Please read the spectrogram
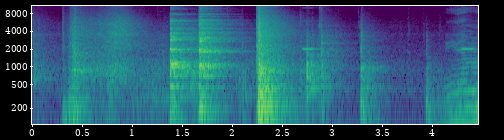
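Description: A handful of sudden kitchen thunks and clatters in quick succession: a microwave door and a cutlery drawer being opened and shut.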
